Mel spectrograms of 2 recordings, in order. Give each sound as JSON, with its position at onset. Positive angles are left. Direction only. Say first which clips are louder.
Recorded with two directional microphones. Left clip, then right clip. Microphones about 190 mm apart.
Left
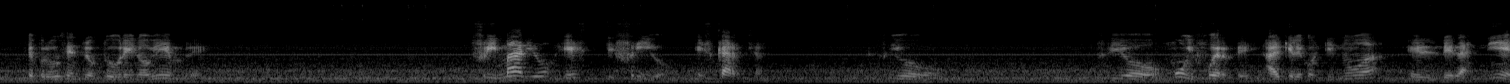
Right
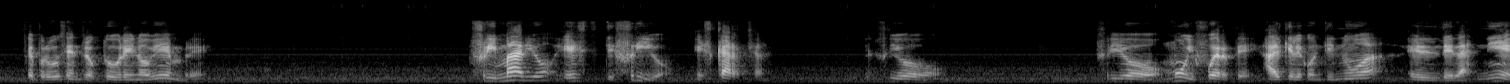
{"t": 0.3, "sound": "speech", "louder": "right 16 dB", "side_deg": -55}
{"t": 4.7, "sound": "speech", "louder": "right 16 dB", "side_deg": -55}
{"t": 8.8, "sound": "speech", "louder": "right 15 dB", "side_deg": -55}
{"t": 10.9, "sound": "speech", "louder": "right 15 dB", "side_deg": -50}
